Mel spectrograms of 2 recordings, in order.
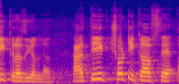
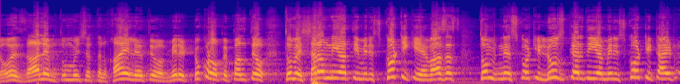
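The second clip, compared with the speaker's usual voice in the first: higher, building indignant scolding; scolding rant; 5 semitones higher than usual. Retold or imitated. Chief berating his servant for failing to guard him. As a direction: tear into the servant, getting angrier. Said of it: "او پورا چڑھ گیا جیسے اس نے کہنا تھا".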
